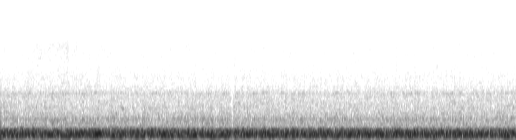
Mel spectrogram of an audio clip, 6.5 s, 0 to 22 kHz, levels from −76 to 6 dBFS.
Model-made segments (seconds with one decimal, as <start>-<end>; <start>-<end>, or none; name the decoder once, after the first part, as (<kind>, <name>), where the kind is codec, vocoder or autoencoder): 0.0-6.5 (vocoder, Vocos)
